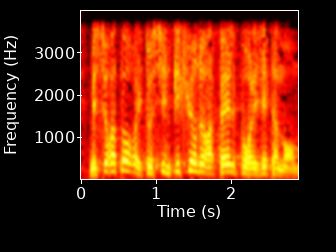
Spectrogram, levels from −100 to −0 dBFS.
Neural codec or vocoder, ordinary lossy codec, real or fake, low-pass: none; none; real; 3.6 kHz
